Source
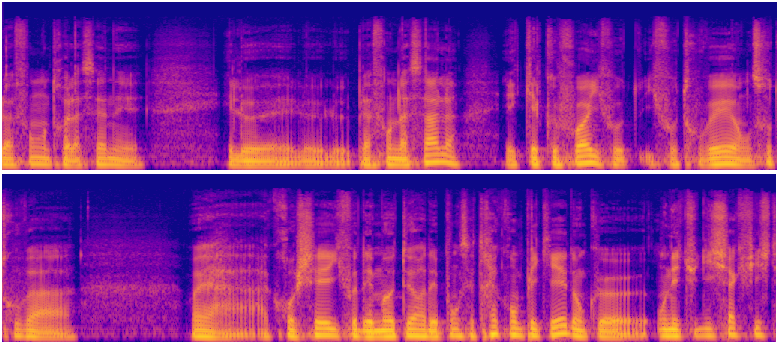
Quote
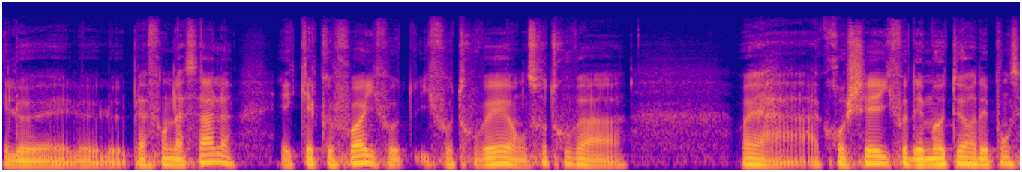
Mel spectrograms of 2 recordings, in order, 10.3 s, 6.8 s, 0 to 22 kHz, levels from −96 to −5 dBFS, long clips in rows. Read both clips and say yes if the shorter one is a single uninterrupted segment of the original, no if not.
yes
